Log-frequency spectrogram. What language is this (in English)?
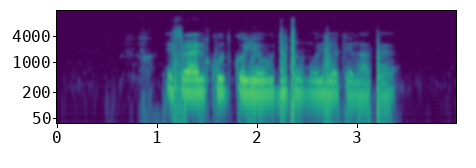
Urdu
